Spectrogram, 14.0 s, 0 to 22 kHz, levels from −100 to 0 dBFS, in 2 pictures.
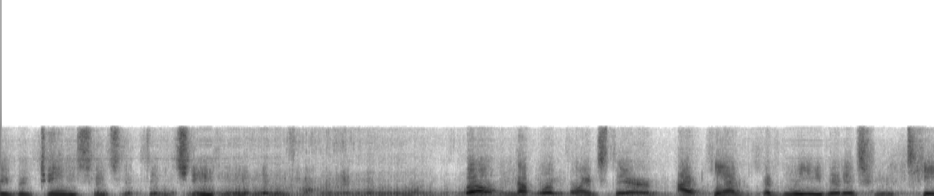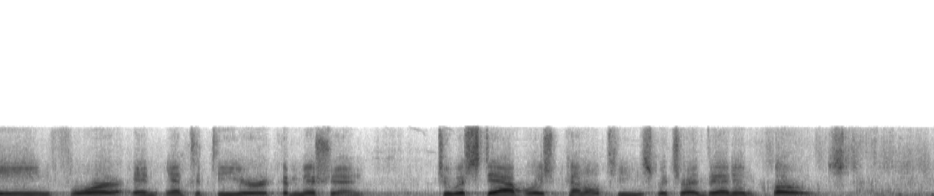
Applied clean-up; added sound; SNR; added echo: neural separator model SepFormer DNS4.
